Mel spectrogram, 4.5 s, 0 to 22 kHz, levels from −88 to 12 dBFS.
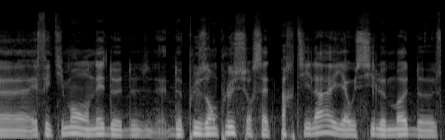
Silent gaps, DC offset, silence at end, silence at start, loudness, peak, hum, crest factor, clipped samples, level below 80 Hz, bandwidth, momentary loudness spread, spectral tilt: none; under 0.1%; 0.05 s; 0 s; -28 LUFS; -12 dBFS; none; 16 dB; under 0.1%; -52 dBFS; 11 kHz; 7 LU; -7 dB/octave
